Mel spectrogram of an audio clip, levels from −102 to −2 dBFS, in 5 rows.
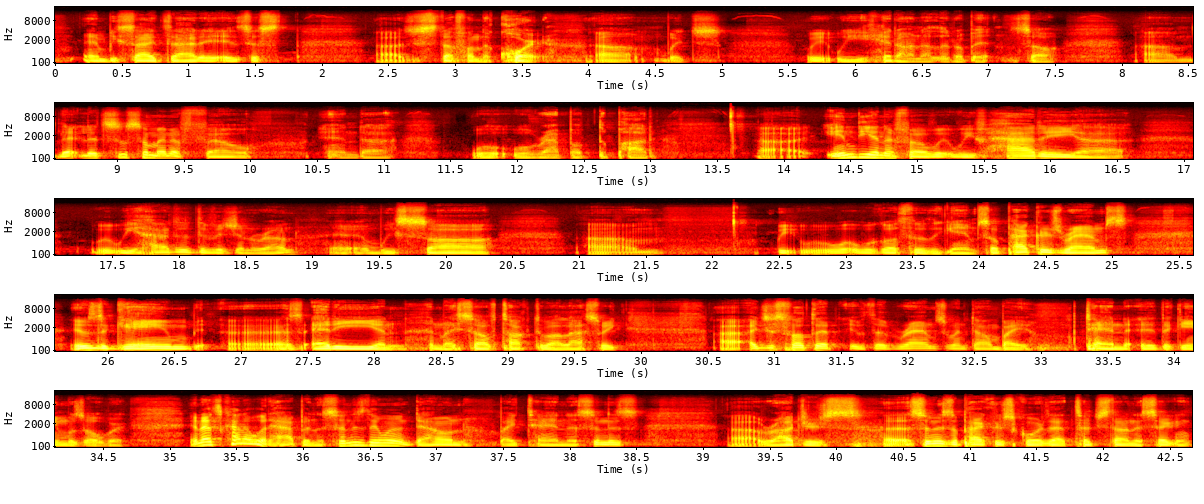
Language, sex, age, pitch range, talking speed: English, male, 30-49, 100-120 Hz, 175 wpm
